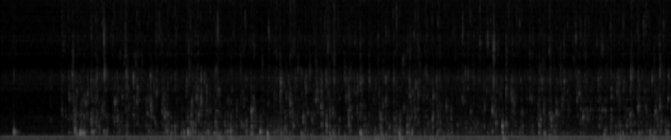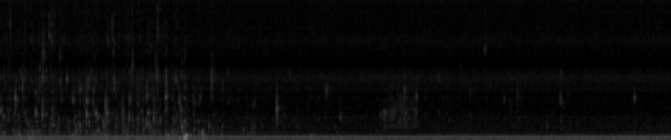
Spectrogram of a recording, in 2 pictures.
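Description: Distilled water trickling through a funnel into a custom EVGA water-cooled gaming PC loop, a faint steady dripping and gurgling over a low constant hum, with no voices.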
